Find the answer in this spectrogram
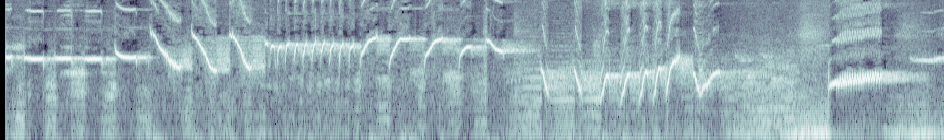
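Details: Caged white-rumped shama from Medan, used as a lure to prompt other birds, pouring out a loud varied song of rapid repeated whistled notes, swooping slurs and fast trills, with a harsh rasp near the end.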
